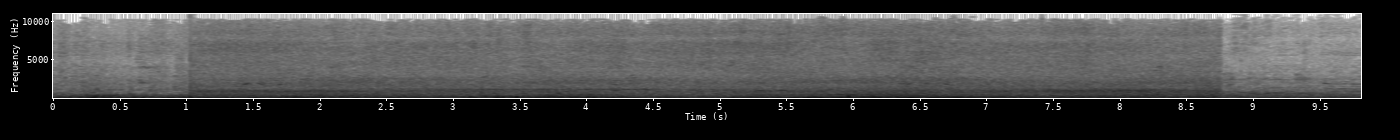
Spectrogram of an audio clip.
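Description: Traffic rumbles past on a busy city street.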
